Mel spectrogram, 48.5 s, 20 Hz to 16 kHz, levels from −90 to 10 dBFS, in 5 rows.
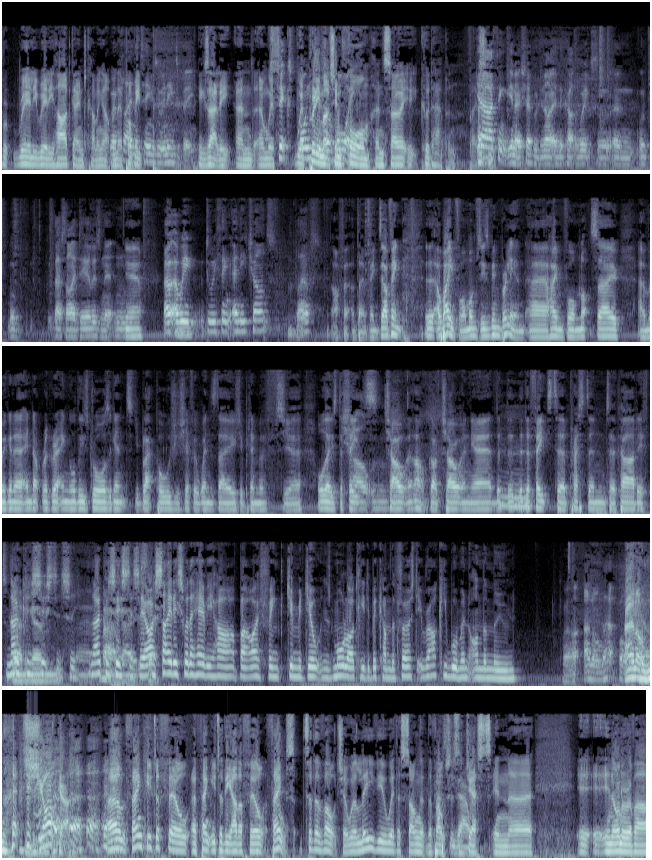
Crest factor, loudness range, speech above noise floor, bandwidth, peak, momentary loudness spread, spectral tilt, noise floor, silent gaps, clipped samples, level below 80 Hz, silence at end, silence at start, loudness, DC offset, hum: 14 dB; 10 LU; 31 dB; 10.5 kHz; 0 dBFS; 15 LU; -4.5 dB/octave; -45 dBFS; none; under 0.1%; -36 dBFS; 0 s; 0 s; -14 LUFS; under 0.1%; none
